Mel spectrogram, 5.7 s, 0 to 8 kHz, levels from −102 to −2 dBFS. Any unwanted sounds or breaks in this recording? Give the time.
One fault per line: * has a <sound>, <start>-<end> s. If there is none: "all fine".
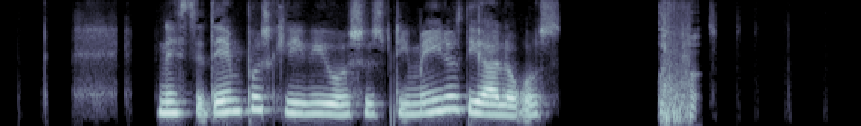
* has a cough, 4.4-4.7 s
